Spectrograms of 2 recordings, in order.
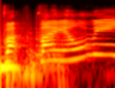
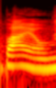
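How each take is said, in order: First: The word ends with an extra 'ee' sound. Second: The word ends plainly without an extra vowel. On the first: It is a deliberately cute pronunciation. The speaker calls it wrong. "I've been saying it wrong, but I've thought I'll stick with it because it's cuter to say Biomi" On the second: It is the standard pronunciation. The speaker calls it right. "Do you know how to say biome correctly? Yeah, biome"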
